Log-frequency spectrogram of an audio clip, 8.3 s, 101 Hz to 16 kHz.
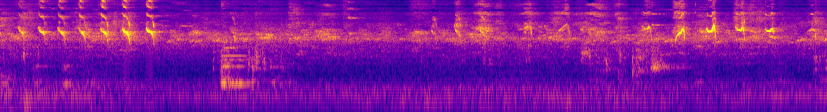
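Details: Incubator-hatched Muscovy ducklings, out of the egg after 28 days, give clusters of high, thin peeps at the beginning and end, separated by a quieter stretch with a low thump and steady hum.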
